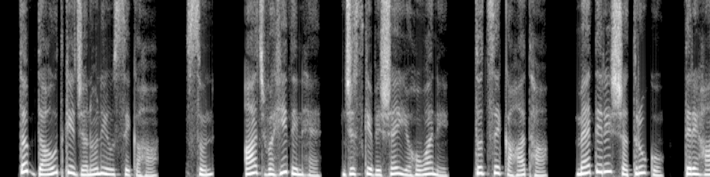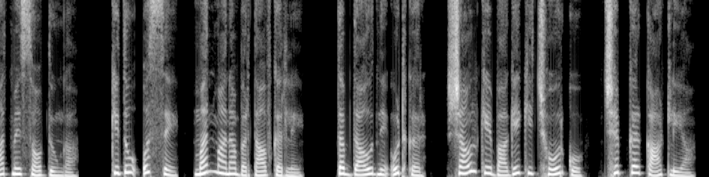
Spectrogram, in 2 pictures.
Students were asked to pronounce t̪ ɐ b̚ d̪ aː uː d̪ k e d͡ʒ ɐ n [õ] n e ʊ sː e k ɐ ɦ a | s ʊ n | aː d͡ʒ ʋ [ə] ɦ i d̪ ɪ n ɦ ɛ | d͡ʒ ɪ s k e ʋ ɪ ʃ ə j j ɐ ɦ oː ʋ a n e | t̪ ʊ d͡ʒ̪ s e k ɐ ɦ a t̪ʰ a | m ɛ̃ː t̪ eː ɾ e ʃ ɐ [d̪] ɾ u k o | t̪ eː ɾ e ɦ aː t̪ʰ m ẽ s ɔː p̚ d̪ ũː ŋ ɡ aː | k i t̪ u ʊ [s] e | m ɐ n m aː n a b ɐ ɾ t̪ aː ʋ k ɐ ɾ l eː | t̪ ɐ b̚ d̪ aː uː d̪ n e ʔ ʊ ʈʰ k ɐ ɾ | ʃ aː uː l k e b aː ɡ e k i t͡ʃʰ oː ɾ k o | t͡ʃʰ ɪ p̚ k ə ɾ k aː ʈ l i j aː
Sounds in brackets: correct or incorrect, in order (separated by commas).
correct, incorrect, incorrect, incorrect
